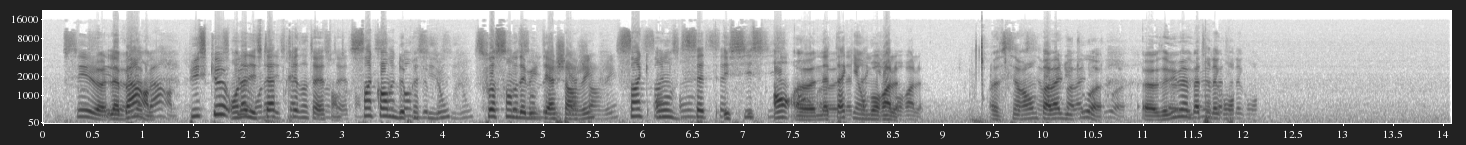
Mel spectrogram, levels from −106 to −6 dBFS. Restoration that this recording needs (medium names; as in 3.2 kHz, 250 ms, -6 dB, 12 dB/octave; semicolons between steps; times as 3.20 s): clip repair -23 dBFS; inverse comb 233 ms -11.5 dB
